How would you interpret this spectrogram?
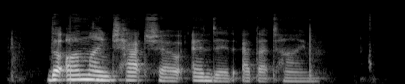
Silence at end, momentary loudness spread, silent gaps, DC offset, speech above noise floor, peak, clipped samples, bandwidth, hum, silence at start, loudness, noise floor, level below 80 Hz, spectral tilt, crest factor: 0.85 s; 19 LU; none; under 0.1%; 33 dB; -2 dBFS; under 0.1%; 9.8 kHz; none; 0.5 s; -18 LUFS; -51 dBFS; -58 dBFS; -6.5 dB/octave; 18 dB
